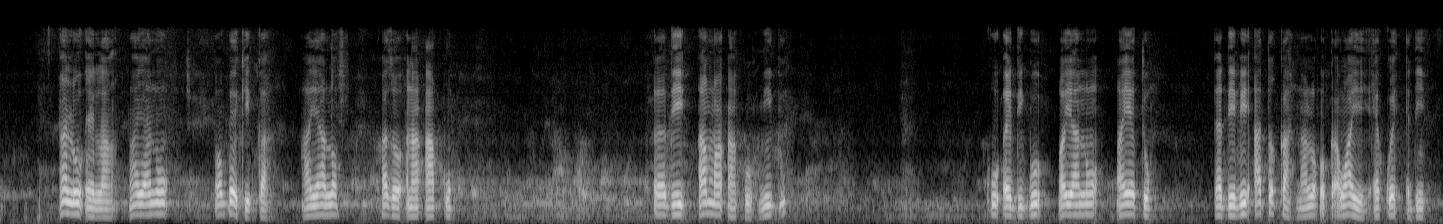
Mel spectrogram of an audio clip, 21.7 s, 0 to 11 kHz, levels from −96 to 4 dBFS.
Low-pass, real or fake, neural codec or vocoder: 7.2 kHz; fake; codec, 16 kHz, 4 kbps, FunCodec, trained on Chinese and English, 50 frames a second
